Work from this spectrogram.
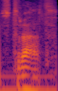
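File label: "straat", Dutch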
